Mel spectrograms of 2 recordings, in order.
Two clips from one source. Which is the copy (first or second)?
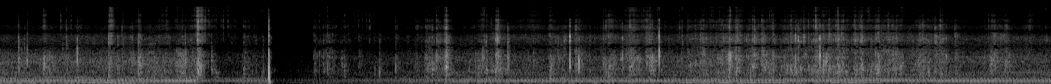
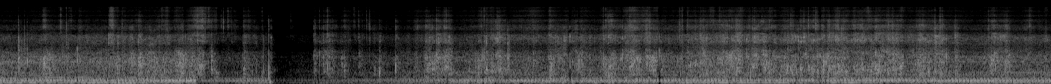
second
